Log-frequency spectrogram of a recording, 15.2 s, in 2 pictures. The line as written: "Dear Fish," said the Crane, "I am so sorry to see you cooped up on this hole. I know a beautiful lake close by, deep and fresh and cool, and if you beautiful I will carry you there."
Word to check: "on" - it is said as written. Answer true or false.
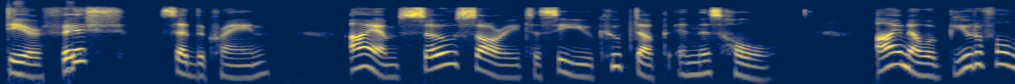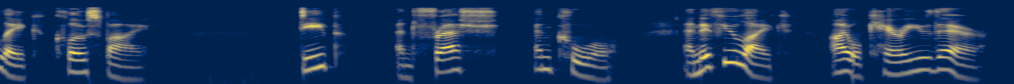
false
